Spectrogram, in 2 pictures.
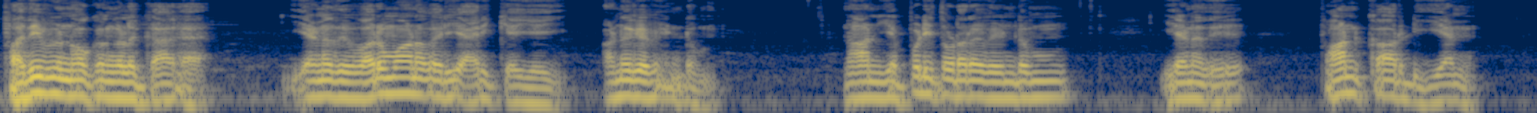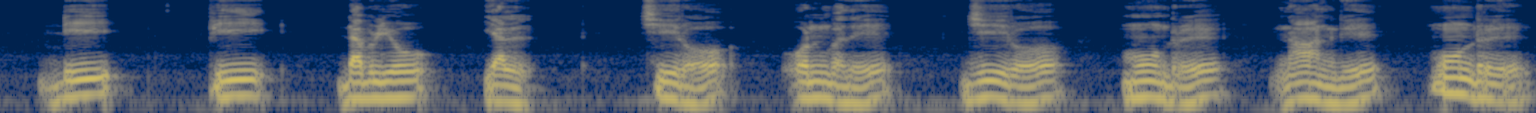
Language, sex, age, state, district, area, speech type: Tamil, male, 45-60, Tamil Nadu, Theni, rural, read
